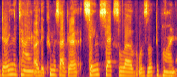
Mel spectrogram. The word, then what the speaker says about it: Kama Sutra: Maybe I'm saying it's Kumasatra or Kamasutra.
